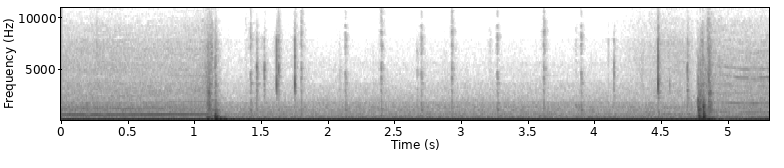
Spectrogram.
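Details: 2020 Kia The New Carnival, 54,000 km, ex-company car parked outdoors: a steady window motor hum for about a second, then a clunk as the glass stops and a second clunk later; normal power window operation.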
